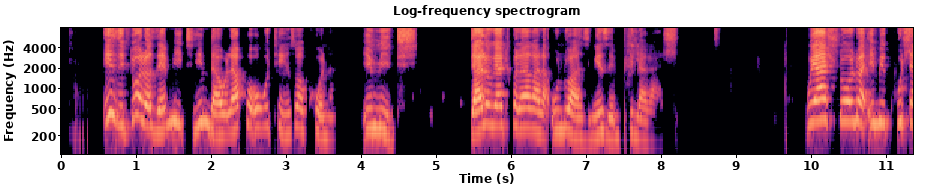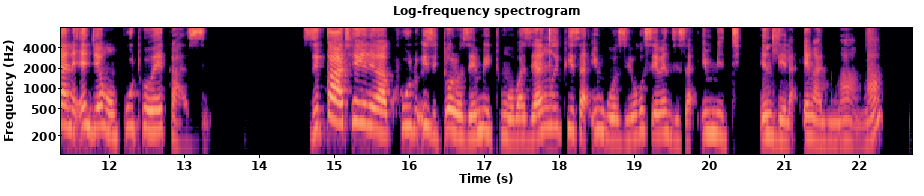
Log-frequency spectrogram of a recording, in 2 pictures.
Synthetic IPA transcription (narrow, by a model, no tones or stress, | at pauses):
izitʼɔlɔzemitʰijindʱawɔlapʰɔoɣutʰeŋiswakʰɔna | imitʰi̥ | nd͡ʒʱalɔɣujatʰɔlaɣala̰ʔulwaziŋɛzem̩pʼilaɣaːɬɛ̥ | ɣujaɬɔlwaʔimikʰuɬanɛʔɛnd͡ʒʱɛŋom̩futʰɔwɛɡ̥ʱaːzi | z̥iǃatʰeɣilɛɣakʰuluizitʼɔlɔzemitʰiŋɔβazijaŋ͡ǀipʰisaʔiŋozijoɣusɛβend͡zʱisaʔimitʰi̥ | jɛnd͡ɮʱɛla̰ʔɛŋaluŋaːŋa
